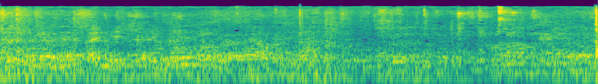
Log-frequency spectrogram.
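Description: Plastic game pieces click against a board.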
